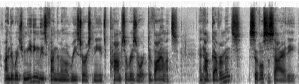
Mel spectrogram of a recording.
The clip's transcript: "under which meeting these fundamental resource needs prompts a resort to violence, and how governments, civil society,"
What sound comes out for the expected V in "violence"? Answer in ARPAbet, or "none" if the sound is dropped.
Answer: V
